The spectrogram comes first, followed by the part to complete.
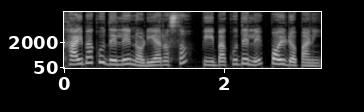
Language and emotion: Odia, neutral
